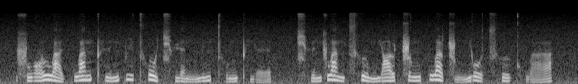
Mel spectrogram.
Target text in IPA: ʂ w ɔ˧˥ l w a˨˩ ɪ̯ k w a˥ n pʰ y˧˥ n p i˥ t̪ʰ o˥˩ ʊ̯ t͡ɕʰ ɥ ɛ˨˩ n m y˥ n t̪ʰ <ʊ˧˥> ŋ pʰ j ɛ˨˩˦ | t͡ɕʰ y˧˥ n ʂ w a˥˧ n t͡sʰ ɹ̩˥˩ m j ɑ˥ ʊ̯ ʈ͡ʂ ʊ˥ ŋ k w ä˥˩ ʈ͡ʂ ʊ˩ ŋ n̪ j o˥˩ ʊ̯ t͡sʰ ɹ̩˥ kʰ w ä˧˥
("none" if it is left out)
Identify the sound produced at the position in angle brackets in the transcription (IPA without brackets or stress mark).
ʊ˧˥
